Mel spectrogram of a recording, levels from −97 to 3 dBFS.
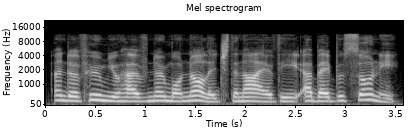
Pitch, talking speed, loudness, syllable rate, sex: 200 Hz, 235 wpm, -15 LUFS, 5.4 syllables/s, female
